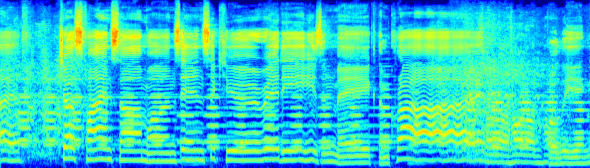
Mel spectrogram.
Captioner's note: laughter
